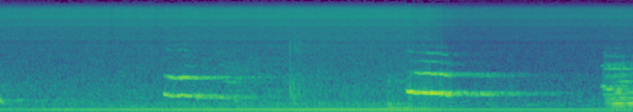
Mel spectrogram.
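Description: Operatic soprano voice singing two short held notes about two seconds apart, each sliding slightly down in pitch, with a low steady hum and little or no orchestra beneath them.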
